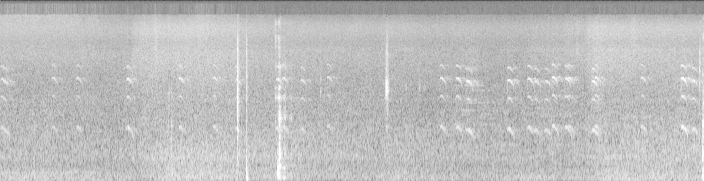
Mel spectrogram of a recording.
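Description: Seagulls cry faintly and repeatedly above a soft ocean hush in the sailing game Escape the Pacific, with a couple of louder sharp knocks around the middle.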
